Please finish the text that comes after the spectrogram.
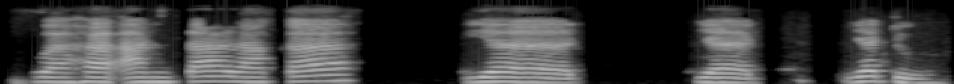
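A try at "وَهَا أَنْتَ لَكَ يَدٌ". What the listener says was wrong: Kenapa yadu? Nakirah harusnya ditanwin. nanggung-nanggung bacanya. Nah, begitu yadun. Kalau ada alif lam baru al yadu. Ini nakirah. Waha anta laka yadun.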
